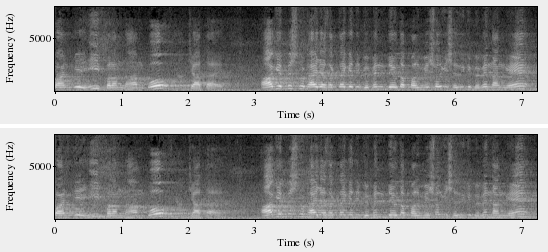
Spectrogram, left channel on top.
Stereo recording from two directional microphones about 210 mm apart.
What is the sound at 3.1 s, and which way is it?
A man's voice, 50° left (ahead or behind).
